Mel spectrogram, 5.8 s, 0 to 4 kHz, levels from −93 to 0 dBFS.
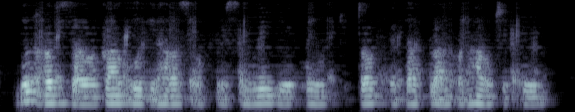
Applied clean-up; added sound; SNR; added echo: neural mask model DeepFilterNet 3.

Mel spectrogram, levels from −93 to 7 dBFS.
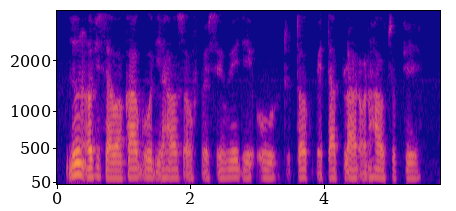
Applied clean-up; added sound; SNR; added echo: none; none; none; none.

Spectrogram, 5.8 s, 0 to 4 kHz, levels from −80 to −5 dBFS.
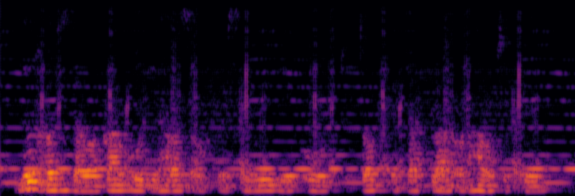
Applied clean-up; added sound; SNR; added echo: none; Guitar; 8 dB; reverberation time 0.6 s.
